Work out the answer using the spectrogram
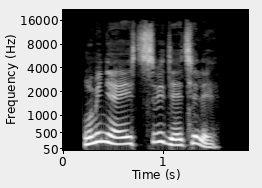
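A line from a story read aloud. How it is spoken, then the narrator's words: Laughing. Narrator (Russian): засмеялась Санна Доскелен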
